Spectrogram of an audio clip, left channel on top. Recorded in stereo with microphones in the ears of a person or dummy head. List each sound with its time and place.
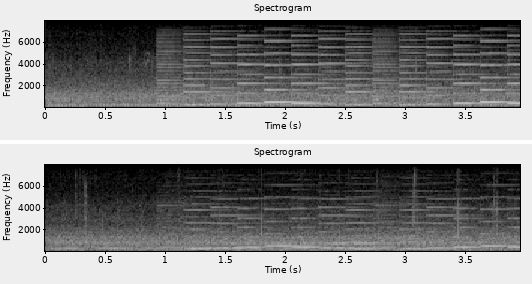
0.9 s a ringtone: 45° left (ahead or behind), 1.4 m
